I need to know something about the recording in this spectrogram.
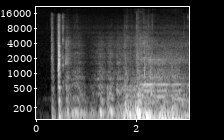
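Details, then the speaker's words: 2007 BMW X5 4.8i E70 V8 start after replacing all eight worn spark plugs to cure hard starting: short crank, catches almost immediately and settles to steady idle; normal quick start. "started right up fresh spark plugs work wonders"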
